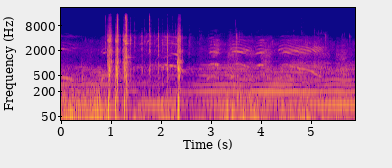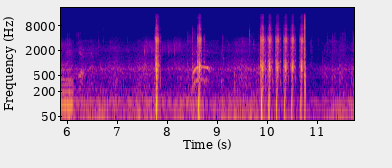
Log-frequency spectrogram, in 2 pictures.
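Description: Airsoft guns fire in short, sharp bursts of pops nearby.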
